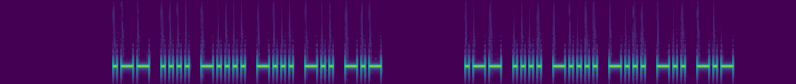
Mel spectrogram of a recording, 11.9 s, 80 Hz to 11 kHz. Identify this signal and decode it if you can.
Morse code, heard as a keyed tone, about 20 wpm, 700 Hz. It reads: WH6BDK WH6BDK
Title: USA Call Signs - 6 Characters - Repeated 2x - 20wpm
